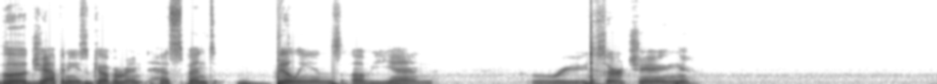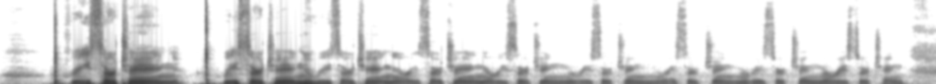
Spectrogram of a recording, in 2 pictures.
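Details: Adult male with Tourette syndrome repeating a word many times while reading a card: palilalia (vocal tic, Tourette syndrome).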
